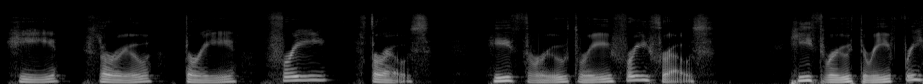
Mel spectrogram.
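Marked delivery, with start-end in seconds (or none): 0.0-4.3 very slow, separated syllables; staccato with pen in teeth. Shown as a demonstration. Coach demonstrating the second tongue twister, slow staccato. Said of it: "staccato with the pen in your mouth". 4.8-7.2 slow, joined-up words; legato with pen in teeth. Shown as a demonstration. Coach demonstrating the second tongue twister, slow legato. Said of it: "legato with the pen in your mouth".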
